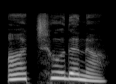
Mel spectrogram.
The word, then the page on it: ಆಚ್ಛಾದನ: ācchādana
